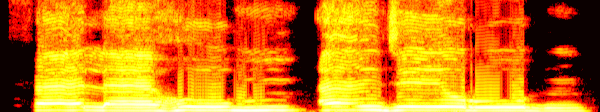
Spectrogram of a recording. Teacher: জিম কলকলার হরফ নিচের দিকে ধাবিত করে ধাক্কা দিয়ে উচ্চারণ করতে হবে।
